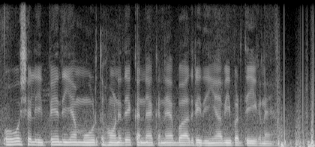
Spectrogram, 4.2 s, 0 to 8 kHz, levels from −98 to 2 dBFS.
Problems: constant background noise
